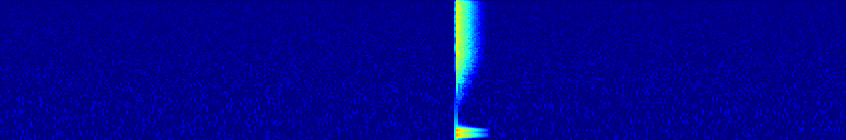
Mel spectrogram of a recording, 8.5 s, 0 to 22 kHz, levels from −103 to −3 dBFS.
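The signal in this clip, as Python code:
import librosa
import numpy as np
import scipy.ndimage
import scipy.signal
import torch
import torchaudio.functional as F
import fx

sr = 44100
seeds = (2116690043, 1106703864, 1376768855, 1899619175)

y = fx.drum_snare(sr, seeds[0], length_s=0.33, hz=160.0, second_hz=290.0, noise_db=10, noise_from_hz=3600.0, decay_s=0.34, noise_decay_s=0.28)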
